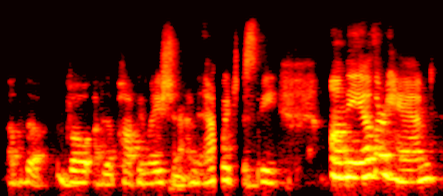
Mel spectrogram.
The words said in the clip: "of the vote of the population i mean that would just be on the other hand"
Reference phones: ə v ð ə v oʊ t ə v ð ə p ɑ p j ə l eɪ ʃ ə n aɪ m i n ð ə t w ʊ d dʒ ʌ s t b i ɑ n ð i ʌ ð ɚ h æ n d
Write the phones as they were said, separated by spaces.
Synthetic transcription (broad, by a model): ə v ð ə v oʊ t ə v ð ə p ɑ p j ə l eɪ ʃ ə n aɪ m i n ð ə t w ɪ d dʒ ʌ s b i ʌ n ð i ʌ ð ɚ h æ n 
